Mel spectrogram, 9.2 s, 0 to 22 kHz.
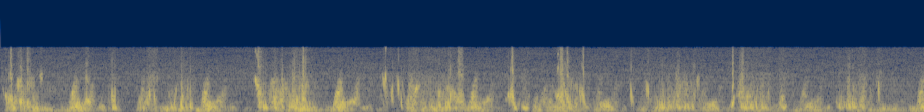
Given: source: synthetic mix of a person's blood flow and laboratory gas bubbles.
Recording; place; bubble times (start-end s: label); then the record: Doppler ultrasound of blood flow; precordium
0.00-0.43 s: bubbles
0.83-0.92 s: bubbles
1.08-1.20 s: bubbles
1.46-1.58 s: bubbles
1.67-1.96 s: bubbles
2.53-3.17 s: bubbles
3.79-4.69 s: bubbles
5.04-5.30 s: bubbles
5.51-5.89 s: bubbles
6.27-6.37 s: bubbles
6.43-7.00 s: bubbles
7.28-7.72 s: bubbles
7.78-7.89 s: bubbles
8.36-8.68 s: bubbles
8.76-8.83 s: bubbles
From the record:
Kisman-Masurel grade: 242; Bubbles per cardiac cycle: several, 3 to 8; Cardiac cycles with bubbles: 100%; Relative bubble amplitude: moderate (0.250 to 0.450); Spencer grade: 3 (all of the cardiac periods contain showers or single bubble signals, but not dominating or overriding the cardiac motion signals); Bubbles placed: only in the low amplitude regions of the cardiac cycle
